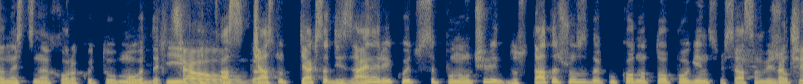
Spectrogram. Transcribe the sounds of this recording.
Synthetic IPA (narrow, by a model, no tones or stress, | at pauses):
nɐist̪inəxɔɾəkoʊit̪ʊmɔɡəd̪̚d̪ɐit̪vast͡ʃast̪ot̪ːʲjaxsəd̪izajnɛɾikoit̪ʊ̥səponɐut͡ʃilid̪ost̪at̪ət͡ʃnozɐd̪ɐkʊkɔd̪nət̪ːɔpɔɡʲinsmisɐasəmviʒd̪əlˠ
